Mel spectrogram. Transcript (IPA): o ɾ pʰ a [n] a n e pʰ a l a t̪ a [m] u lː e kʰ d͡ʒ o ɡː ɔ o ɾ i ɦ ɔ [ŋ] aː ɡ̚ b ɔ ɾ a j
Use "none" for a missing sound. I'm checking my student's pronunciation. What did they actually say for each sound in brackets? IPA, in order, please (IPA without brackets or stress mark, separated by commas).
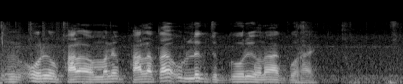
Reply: m, none, n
